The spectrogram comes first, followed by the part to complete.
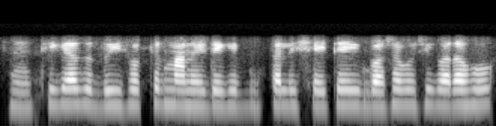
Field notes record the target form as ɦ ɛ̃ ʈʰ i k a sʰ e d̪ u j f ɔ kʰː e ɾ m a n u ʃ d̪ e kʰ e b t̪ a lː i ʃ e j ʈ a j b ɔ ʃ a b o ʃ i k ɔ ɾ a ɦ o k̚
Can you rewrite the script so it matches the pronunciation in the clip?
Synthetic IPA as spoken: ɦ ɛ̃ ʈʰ i k a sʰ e d̪ u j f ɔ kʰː e ɾ m a n u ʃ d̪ e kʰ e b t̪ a l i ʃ e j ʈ a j b ɔ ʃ a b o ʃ i k ɔ ɾ a ɦ o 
